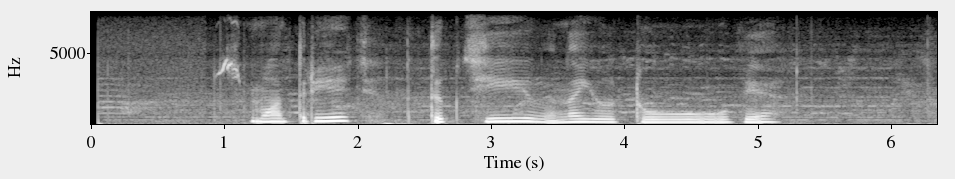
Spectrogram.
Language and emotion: Russian, sad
